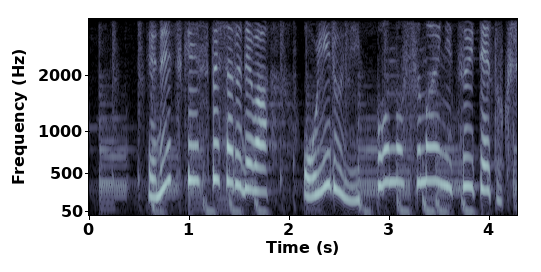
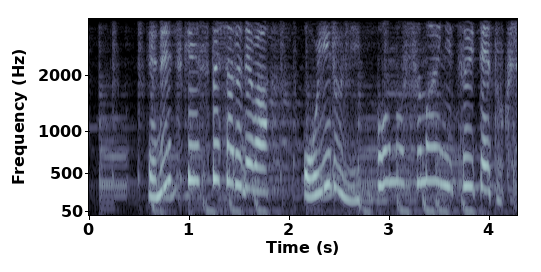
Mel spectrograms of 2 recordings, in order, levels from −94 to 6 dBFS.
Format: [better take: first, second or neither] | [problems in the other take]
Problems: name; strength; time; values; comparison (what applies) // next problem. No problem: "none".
first | room echo; dies away in 2.2 s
